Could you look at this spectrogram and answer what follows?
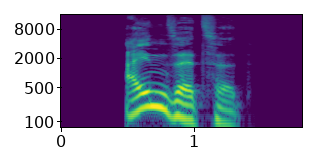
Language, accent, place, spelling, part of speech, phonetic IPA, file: German, Germany, Berlin, einsetzet, verb, [ˈaɪ̯nˌzɛt͡sət], De-einsetzet.ogg
- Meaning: second-person plural dependent subjunctive I of einsetzen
